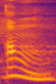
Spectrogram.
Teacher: ikhfa ab'ad karena ada nun sukun yang menghadapi huruf Kaf maka Nun sukunnya dibunyikan samar-samar siap-siap menuju Kaf disertai bunyi dengung jadi ini bunyinya Ang dengungnya besar karena Kaf ini makhrajnya jauh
